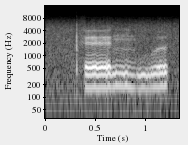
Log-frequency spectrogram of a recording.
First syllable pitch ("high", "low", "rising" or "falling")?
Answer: rising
